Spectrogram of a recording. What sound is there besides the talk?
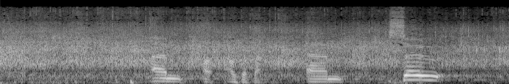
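audience round of applause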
